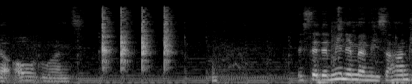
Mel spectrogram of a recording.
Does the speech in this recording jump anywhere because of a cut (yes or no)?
yes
